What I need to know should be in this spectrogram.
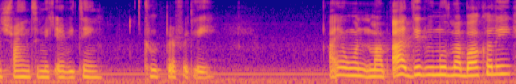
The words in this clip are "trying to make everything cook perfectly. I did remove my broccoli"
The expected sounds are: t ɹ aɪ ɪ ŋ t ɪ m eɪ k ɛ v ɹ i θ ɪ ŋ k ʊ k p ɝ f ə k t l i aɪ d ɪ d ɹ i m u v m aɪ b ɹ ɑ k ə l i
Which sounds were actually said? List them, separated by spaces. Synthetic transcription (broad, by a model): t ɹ aɪ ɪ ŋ t ɪ m eɪ k ɛ v ɹ i θ ɪ ŋ k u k p ɝ f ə k t l i aɪ d ɪ d ɹ i m u v m aɪ b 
